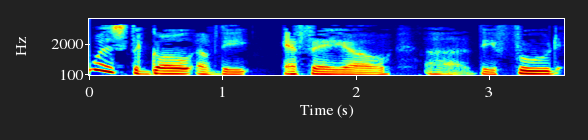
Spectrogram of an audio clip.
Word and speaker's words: FAO: So the Food and Agriculture Organization, which we pronounce the FAO, rhymes with now,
